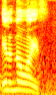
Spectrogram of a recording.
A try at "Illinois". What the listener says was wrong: Sound like you say noise.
